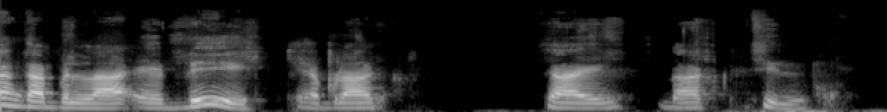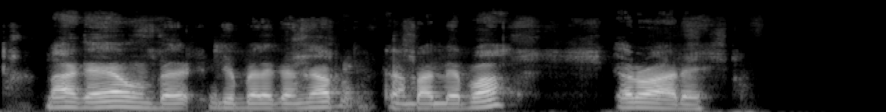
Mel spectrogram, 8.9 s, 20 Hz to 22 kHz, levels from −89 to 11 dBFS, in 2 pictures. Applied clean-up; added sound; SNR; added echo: neural mask model Resemble Enhance denoiser.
